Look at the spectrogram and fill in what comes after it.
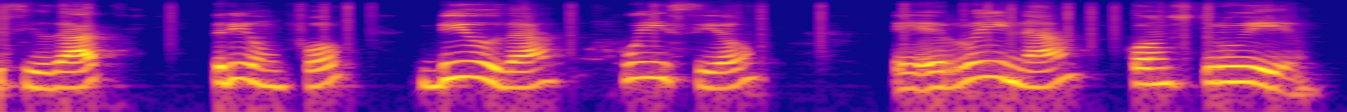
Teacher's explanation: existen dos vocales cerradas en una sola sílaba. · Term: diptongo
